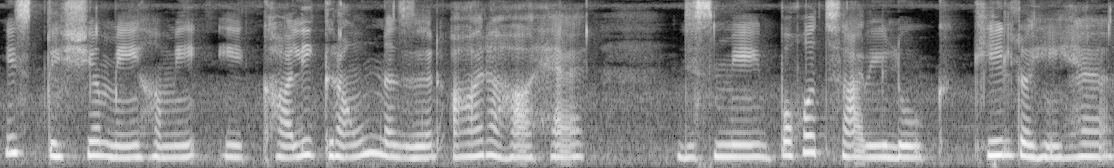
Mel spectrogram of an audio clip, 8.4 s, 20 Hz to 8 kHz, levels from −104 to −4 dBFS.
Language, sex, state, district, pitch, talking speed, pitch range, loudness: Hindi, female, Punjab, Fazilka, 220 Hz, 130 wpm, 215-240 Hz, -15 LUFS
